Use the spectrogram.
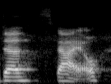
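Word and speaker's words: De Stijl: But I wrote the pronunciation in the in parentheses, de style, and it's basically just de style. But you can say it with a little accent if you want to try.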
